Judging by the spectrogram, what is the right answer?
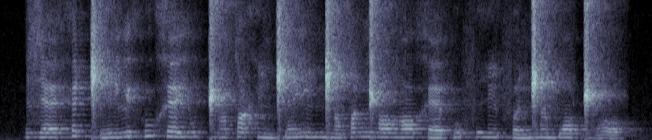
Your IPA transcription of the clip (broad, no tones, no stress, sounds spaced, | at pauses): z ɛ h ɛ ɡ͡ǁ e i̯ lʲ ə h u x ɛ j u ɡ͡ǁ ɔ tˤ u x ĩ ɡ͡ǁ ɛ j ĩ ŋ͡ǁ ə̃ tˤ u ŋ͡ǁ ɔ ʁ ɔ x ɛ f u f ɦ ĩ f ə ŋ͡ǁ ə̃ b ɔ ɡ͡ǁ ɔ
